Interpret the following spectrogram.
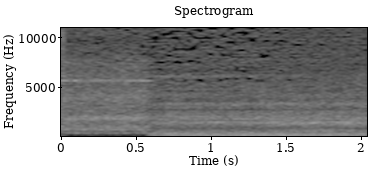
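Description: A steady low hum of an idling engine begins about half a second in and holds level.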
